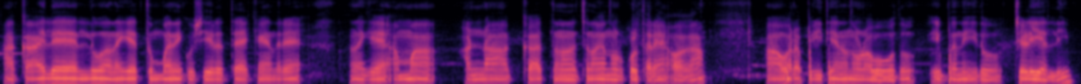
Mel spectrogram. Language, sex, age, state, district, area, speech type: Kannada, male, 30-45, Karnataka, Davanagere, rural, spontaneous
